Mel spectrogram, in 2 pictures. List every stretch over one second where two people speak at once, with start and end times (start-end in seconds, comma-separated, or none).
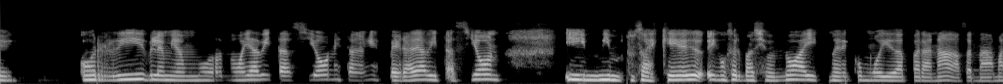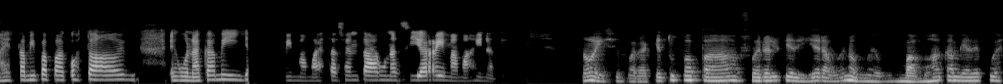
none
